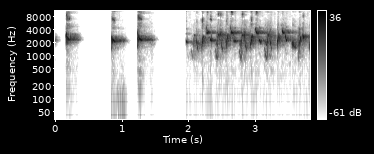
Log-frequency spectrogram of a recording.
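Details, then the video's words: Female sooty-headed bulbul calling males in the morning; three separate clear, slightly falling notes, then a dense, excited chattering series of wavering notes. "suara panggilan pagi bikin emosi , semua burung trucuk terpancing ikut bunyi gacor dan ropel panjang"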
